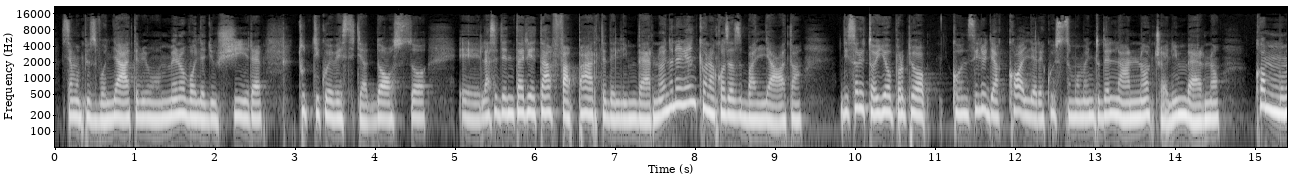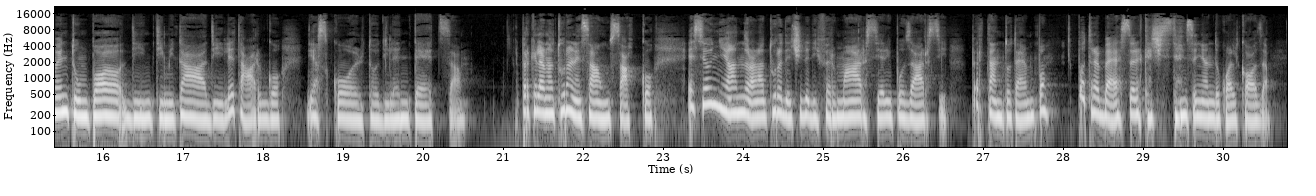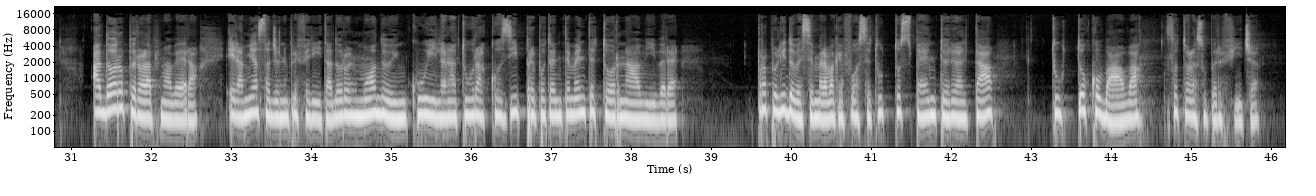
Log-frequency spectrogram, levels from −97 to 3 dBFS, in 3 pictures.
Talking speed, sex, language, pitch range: 150 wpm, female, Italian, 170-205 Hz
